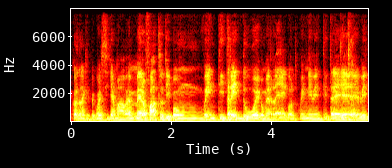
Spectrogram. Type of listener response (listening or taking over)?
listening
